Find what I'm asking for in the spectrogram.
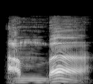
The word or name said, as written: Amba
